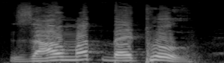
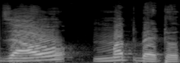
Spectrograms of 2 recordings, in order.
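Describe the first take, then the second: First: There is a pause right after मत. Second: There is a pause right after जाओ.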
